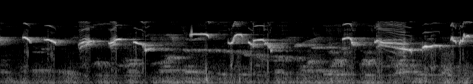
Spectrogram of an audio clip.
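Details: Oriental magpie-robin song used to train songbirds: sweet slurred whistles rising and falling, broken by short clicks, delivered in quick varied phrases.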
